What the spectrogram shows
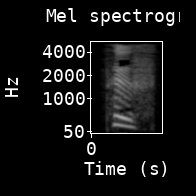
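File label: "pouf", English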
